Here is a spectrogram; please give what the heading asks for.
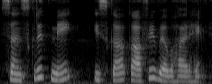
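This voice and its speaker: A woman teaches a grammar lesson in a fairly high voice. She goes slowly and deliberately, spelling out each sound in turn with measured pauses. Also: expressive, a little mellow. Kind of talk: slow explanatory lesson.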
